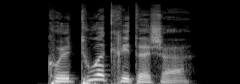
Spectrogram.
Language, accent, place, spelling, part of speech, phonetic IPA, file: German, Germany, Berlin, kulturkritischer, adjective, [kʊlˈtuːɐ̯ˌkʁiːtɪʃɐ], De-kulturkritischer.ogg
- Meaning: 1. comparative degree of kulturkritisch 2. inflection of kulturkritisch: strong/mixed nominative masculine singular 3. inflection of kulturkritisch: strong genitive/dative feminine singular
